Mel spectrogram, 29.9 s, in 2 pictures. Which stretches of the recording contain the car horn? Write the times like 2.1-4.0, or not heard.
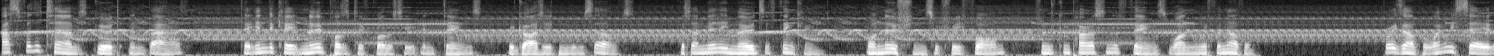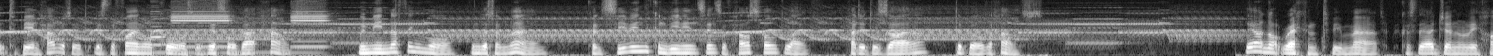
16.4-18.2.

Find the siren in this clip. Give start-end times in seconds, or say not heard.
0.0-27.6.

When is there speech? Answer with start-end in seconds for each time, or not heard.
0.0-1.8, 2.4-12.6, 13.8-25.4, 27.4-29.8.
